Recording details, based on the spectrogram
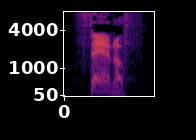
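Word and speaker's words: Phaneuf: page front door and it's pronounced fan earth according to Maddie herself well tell Maddie she's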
